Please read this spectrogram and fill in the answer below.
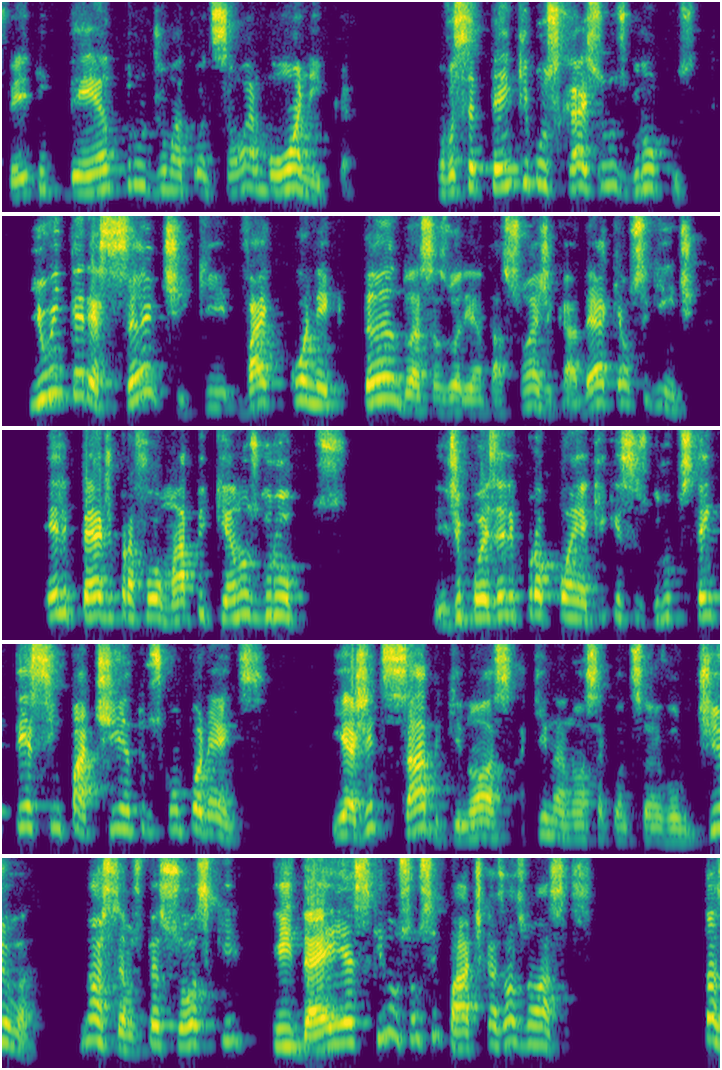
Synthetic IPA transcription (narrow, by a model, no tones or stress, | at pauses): fejt̪ʊd̪ẽnt̪ɾʊd͡ʒɪũmɐkõd͡ʒi̥sɐ̃w̃aɾmõnikɐ̃ | voset̪ẽj̃kɪbuskaɾisʊnʊzɡɾupʊs | ɪʊĩnt̪eɾesɐ̃nt͡ʃɪkɪvajkonekt̪ɐ̃nd̪ʊɛsɐzoɾiẽnt̪asõj̃zd͡ʒɪka̰d̪ɛkɪɛʊsɪɡĩt͡ʃɪ̥ | elɪpɛd͡ʒɪpɾɐfoɾmaɾpɪkẽnʊzɡɾup̚ʊ̥s | ɪd͡ʒɪpojzelɪpɾopõj̃akikɪesɪzɡɾupʊ̥st̪ẽj̃kɪ̥t̪eɾsĩpat͡ʃiɐẽnt̪ɾɪʊskõmponẽnt͡ʃɪ̥s | ɪaʒẽnt͡ʃɪ̥sabɪkɪnɔzakinɐnɔsɐkõd͡ʒɪ̥sɐ̃w̃evolut͡ʃivɐ | nɔst̪ẽmʊspesoɐskɪ | id̪ɛjɐskɪnɐ̃w̃sɐ̃w̃sĩmpat͡ʃi̥kɐzɐznɔsɐ̥s | t̪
